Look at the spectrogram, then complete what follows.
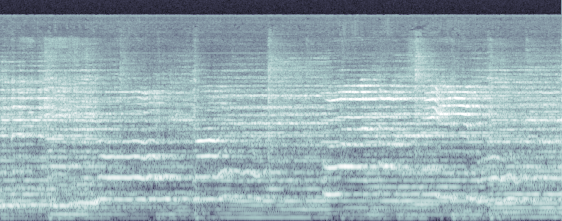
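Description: A young girl singing into a microphone over a recorded karaoke backing track, amplified through the stage speakers, holding long notes that bend between pitches.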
